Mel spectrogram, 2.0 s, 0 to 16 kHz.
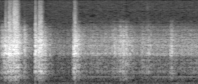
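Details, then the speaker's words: Crosley 12B radio, initial checkout, tuning near 15 MHz shortwave: sharp crackling bursts and scratchy pops as the knob turns, then faint hiss; worn, dirty volume control. "Oh my gosh. We're going to fight with this scratchy control here."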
